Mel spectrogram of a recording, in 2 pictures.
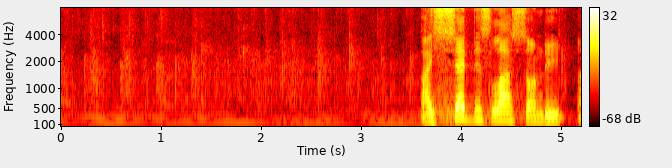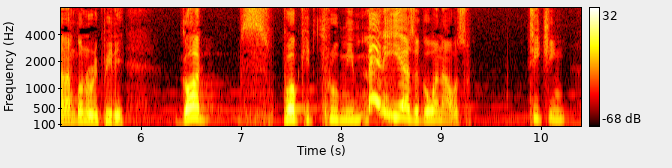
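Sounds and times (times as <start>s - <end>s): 
audience clapping: 0.0s - 5.6s
speech: 3.6s - 10.3s.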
